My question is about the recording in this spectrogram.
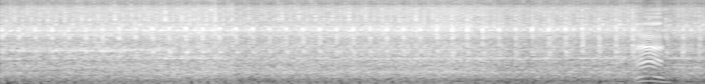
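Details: Mitsubishi Triton diesel at idle: sharp, slightly uneven knocking about three per second over diesel clatter. Injector wires unplugged one by one, with no change at number two; worn, loose piston slapping in cylinder one.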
